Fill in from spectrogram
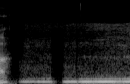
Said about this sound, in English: The car is on the road. I can't help that they're passing by and that they're loud.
